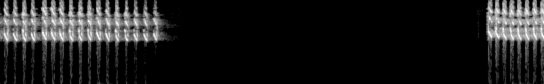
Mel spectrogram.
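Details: Javan prinia, locally Tembakan Cililin, in a tutor recording for training cage birds: a fast series of sharp, high chips at about eight per second, then a long silence before the series resumes.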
